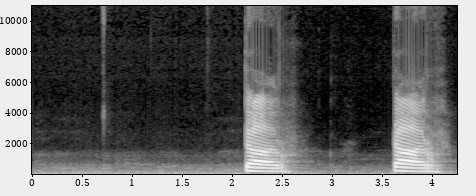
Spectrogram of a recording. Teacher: تا باریک حروف میں سے ہے، اس کو باریکی سے ادا کریں گے۔ اس کے اوپر فتحہ ہے، ایک حرکت پڑھیں گے 1 کاؤنٹ، اور را اس کے ساتھ ہے۔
